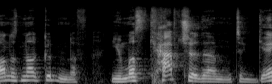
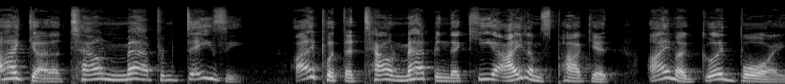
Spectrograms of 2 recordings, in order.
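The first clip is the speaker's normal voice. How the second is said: slow, mocking, sarcastic narration; 4 semitones higher, 4 dB louder than usual. Player reads the game's item text aloud; sarcastic reading. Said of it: "Sorry about the sarcasm".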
